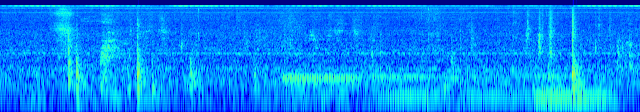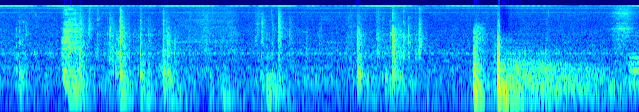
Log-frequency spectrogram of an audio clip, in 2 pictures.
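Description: Drums are struck loosely and unevenly.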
